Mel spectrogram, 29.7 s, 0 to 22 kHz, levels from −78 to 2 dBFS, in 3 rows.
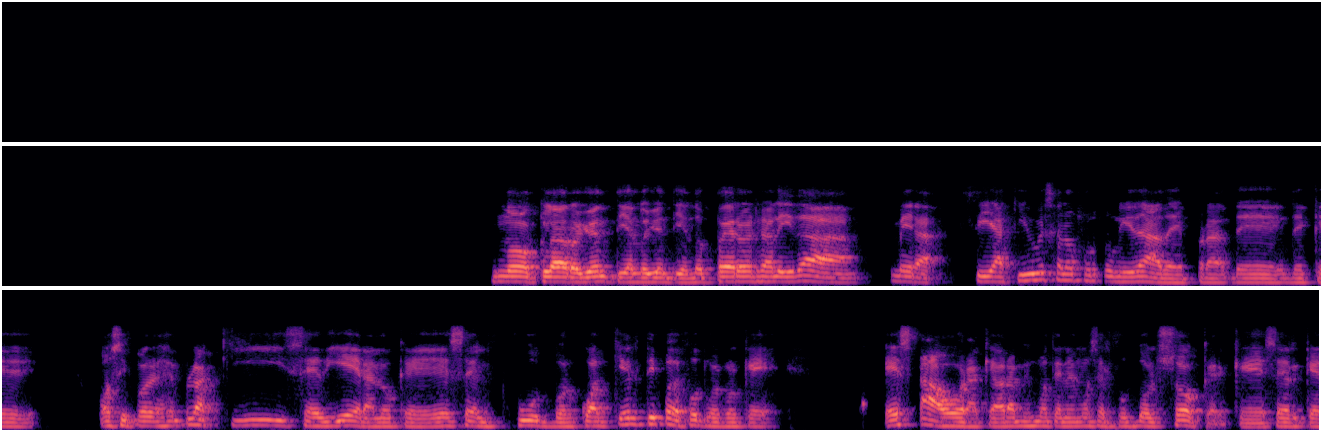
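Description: No technical faults are audible.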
